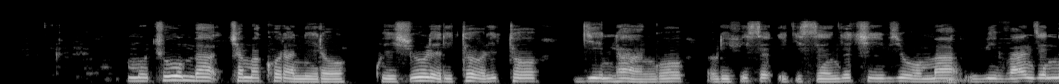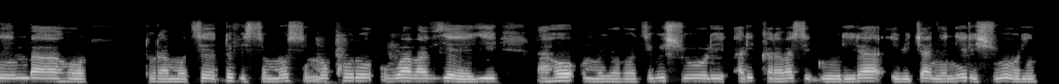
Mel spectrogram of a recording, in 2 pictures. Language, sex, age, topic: Rundi, male, 36-49, education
